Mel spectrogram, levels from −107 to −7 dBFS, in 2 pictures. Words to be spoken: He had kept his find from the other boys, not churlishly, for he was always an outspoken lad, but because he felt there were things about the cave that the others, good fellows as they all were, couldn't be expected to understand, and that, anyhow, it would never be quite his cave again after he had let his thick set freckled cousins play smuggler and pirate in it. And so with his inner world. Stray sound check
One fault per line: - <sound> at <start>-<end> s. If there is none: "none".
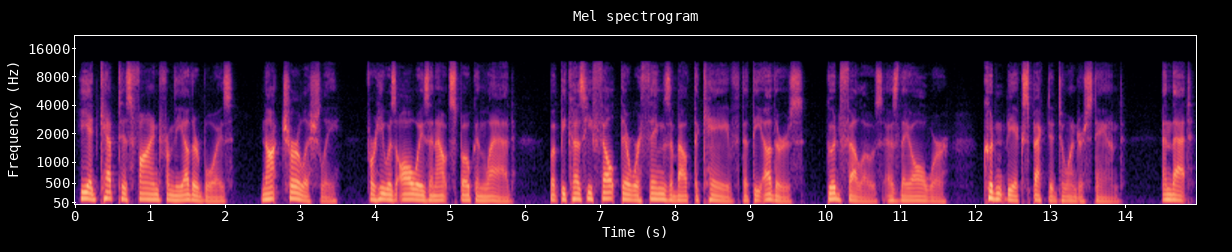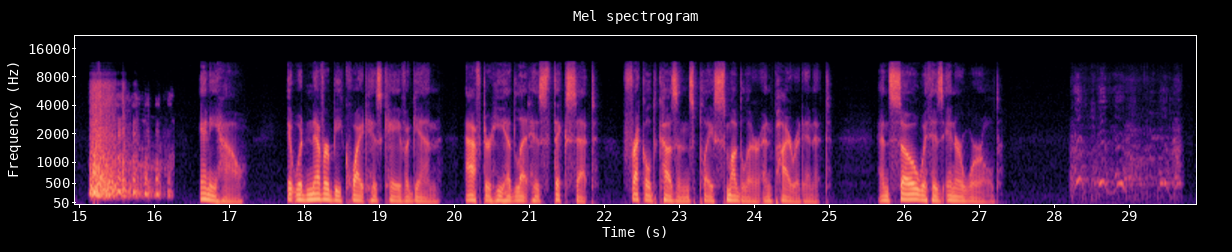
- laugh at 15.1-16.3 s
- bark at 28.2-29.8 s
